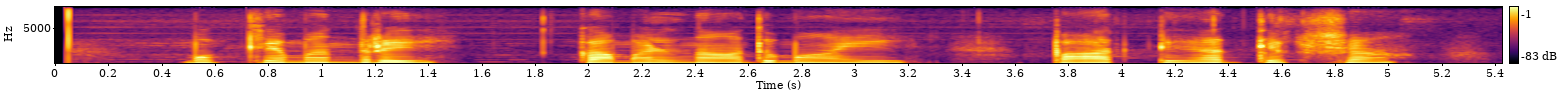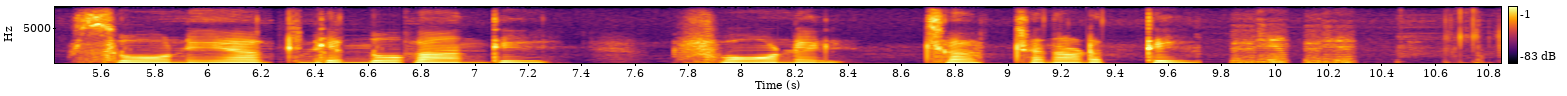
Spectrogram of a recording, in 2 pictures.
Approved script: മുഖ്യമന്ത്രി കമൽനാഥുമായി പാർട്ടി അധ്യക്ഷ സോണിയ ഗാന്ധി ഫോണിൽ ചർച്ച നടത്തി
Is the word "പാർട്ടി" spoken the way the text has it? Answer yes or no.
yes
